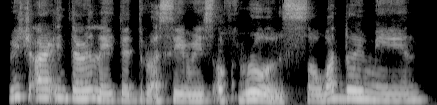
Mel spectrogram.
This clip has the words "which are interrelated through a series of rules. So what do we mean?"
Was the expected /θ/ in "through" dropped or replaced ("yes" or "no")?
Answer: yes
